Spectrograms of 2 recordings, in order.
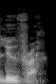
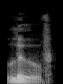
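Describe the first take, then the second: First: It is pronounced with French sounds. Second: It is pronounced with English sounds. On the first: "In French, the name would be pronounced" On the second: "the most standard English pronunciation"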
